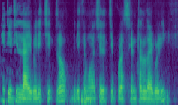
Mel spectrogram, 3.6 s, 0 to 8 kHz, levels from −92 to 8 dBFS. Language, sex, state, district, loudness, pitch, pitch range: Bengali, male, Tripura, West Tripura, -23 LUFS, 105 Hz, 105-110 Hz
